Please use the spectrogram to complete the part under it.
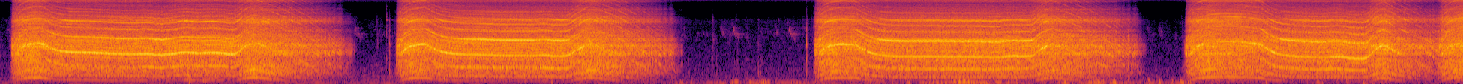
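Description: A power drill whines loudly in four long bursts, its pitch rising and falling as the bit bites, with brief pauses between each run.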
